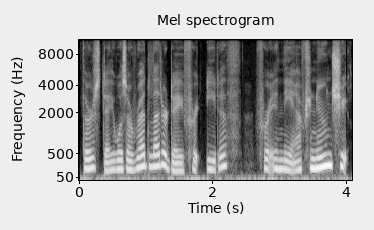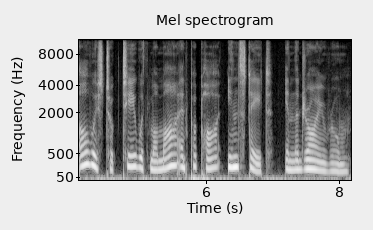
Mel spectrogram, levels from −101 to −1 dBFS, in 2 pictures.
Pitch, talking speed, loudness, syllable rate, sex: 190 Hz, 190 wpm, -15 LUFS, 4.8 syllables/s, female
